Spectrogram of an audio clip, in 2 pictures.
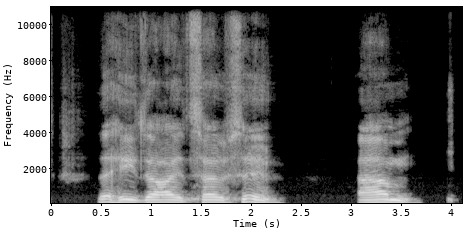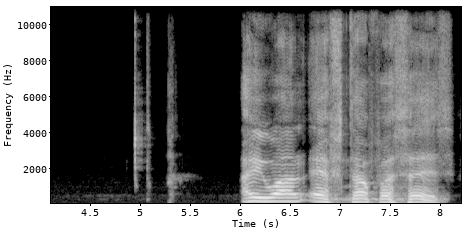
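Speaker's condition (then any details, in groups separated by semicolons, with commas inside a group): ALS; voice may sound peculiar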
